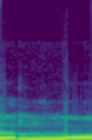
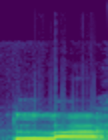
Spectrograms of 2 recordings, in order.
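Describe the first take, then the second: First: "ল" drawn out with a rounded o-like vowel; full-mouthed, dark "ল"; heavy lam. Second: "লা" with an open a vowel; thin, unrounded "লা"; light lam. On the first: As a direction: say "ল" as a heavy "law". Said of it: "আল্লাহ শব্দ ল হয়". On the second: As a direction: say "লা" as a light "laa". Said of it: "জের থাকার কারণে". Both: Shown as a demonstration.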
